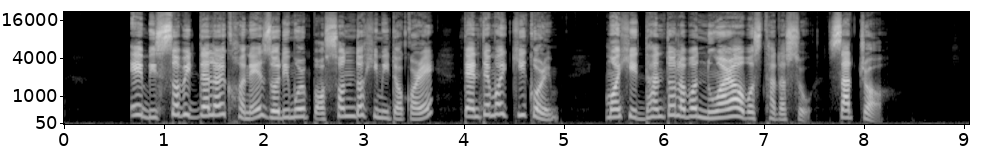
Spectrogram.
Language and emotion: Assamese, angry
